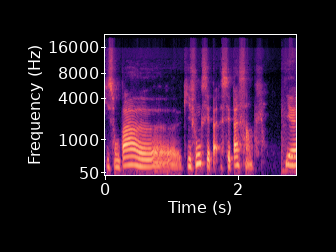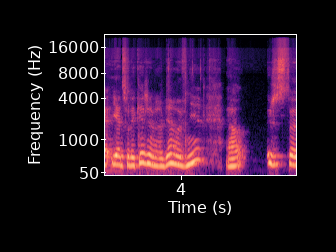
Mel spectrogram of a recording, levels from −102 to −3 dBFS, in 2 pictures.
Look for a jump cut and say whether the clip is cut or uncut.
cut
